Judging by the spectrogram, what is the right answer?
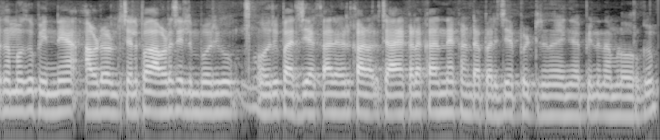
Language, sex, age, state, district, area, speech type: Malayalam, male, 18-30, Kerala, Idukki, rural, spontaneous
